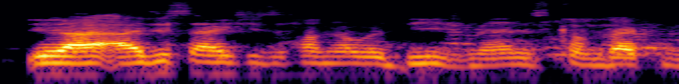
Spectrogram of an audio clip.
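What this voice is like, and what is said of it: Worn-out, strained voice. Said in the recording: “My voice is fucking shot.”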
